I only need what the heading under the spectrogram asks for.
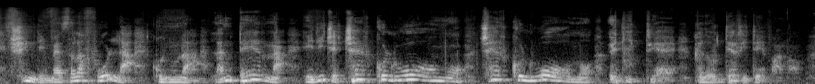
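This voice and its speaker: A man giving a philosophy lecture, moving between soft, digressive asides full of questioning tags and loud, emphatic reading aloud. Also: fairly low pitch. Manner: digressive, peppers talk with questioning "eh?".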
